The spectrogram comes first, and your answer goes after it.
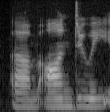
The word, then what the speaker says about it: andouille: first time using Zatarain's andouille sausage on Dewey is the pronunciation for that word in case you're curious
